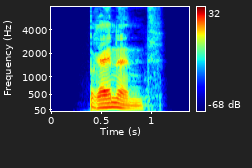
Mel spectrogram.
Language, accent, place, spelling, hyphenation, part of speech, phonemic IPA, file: German, Germany, Berlin, brennend, bren‧nend, verb / adjective, /ˈbʁɛnənt/, De-brennend.ogg
- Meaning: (verb) present participle of brennen; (adjective) blazing, flaming, burning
